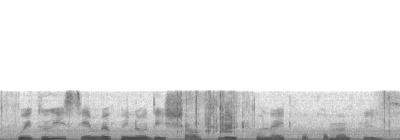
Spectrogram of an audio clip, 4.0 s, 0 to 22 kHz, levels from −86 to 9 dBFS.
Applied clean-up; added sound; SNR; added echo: none; Mechanisms + Chewing, mastication; 13 dB; none.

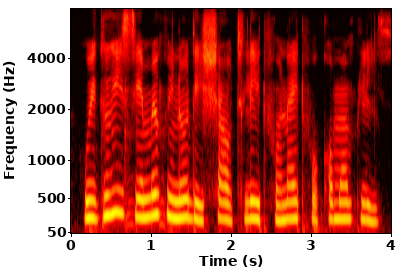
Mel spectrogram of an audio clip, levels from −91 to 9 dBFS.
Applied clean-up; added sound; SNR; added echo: none; none; none; none.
